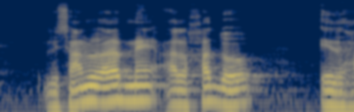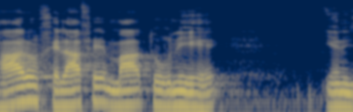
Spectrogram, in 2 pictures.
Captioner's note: Arabic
